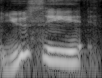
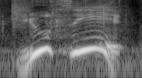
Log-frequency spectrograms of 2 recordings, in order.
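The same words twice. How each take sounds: First: Said in the usual way. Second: High, loud squeal of glee; excited squeal. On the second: Real, not acted. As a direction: squeal it in delight. Repeats line, much higher and louder.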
